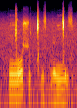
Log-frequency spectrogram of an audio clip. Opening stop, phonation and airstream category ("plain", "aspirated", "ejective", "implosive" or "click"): click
